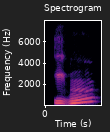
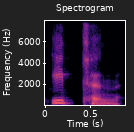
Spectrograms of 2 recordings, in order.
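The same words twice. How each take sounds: First: The T is a glottal stop. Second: The T is clearly released. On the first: The speaker calls it right. "glottal T" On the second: The speaker calls it wrong. "We don't say eaten"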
